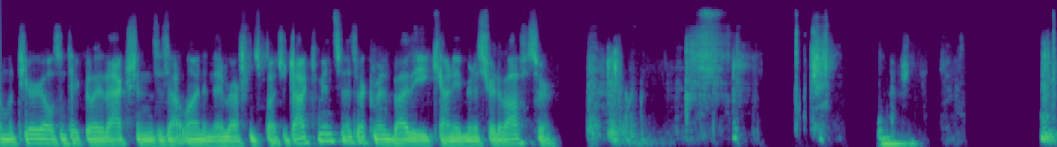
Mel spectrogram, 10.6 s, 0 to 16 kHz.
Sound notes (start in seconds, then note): 5.9 thud; 7.0 paper flips; 8.6 silence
